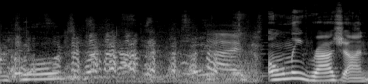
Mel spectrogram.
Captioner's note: laughter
